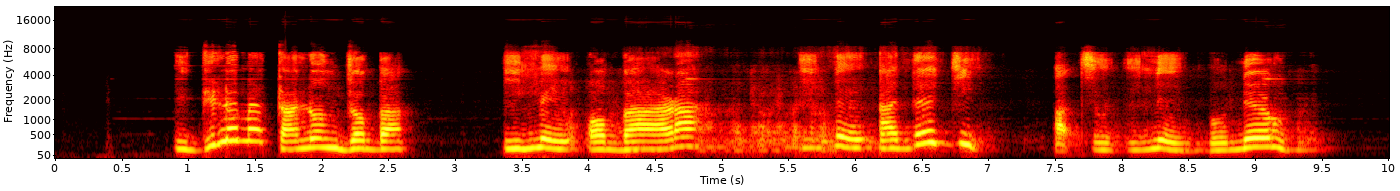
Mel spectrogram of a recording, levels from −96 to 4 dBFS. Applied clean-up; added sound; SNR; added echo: neural mask model DeepFilterNet 3.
